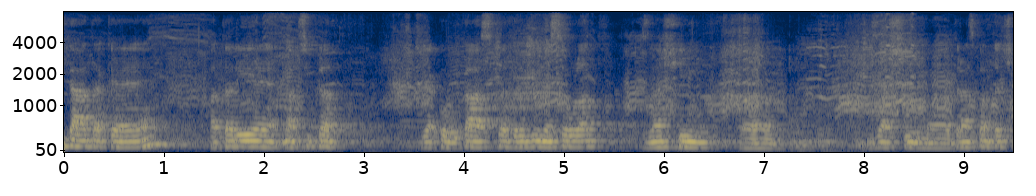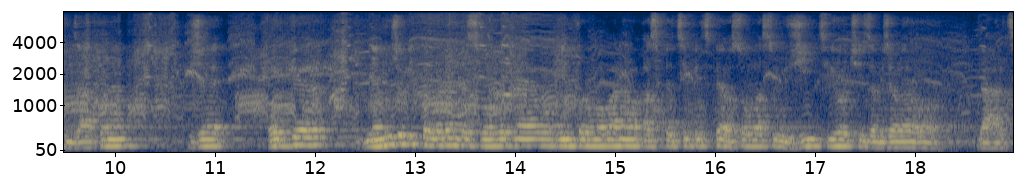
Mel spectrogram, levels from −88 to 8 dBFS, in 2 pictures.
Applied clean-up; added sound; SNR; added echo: none; Fowl; 15 dB; reverberation time 0.7 s.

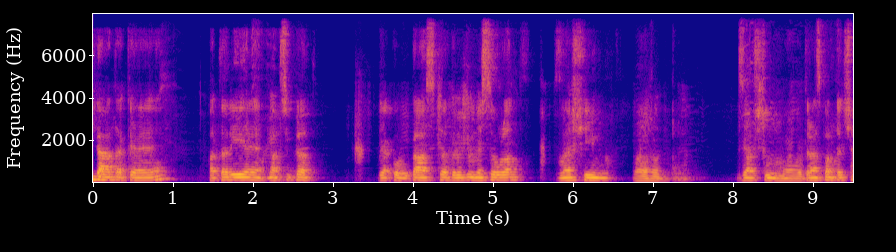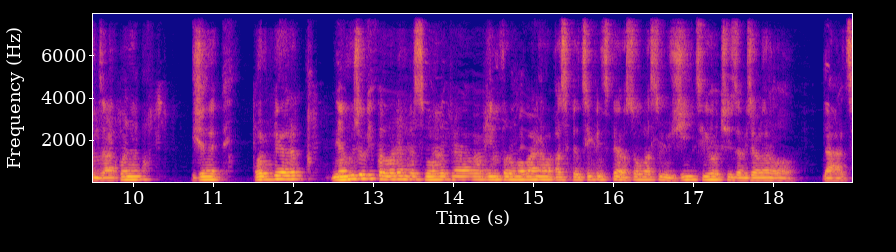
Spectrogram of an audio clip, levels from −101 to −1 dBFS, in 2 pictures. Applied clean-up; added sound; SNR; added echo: neural mask model DeepFilterNet 3.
